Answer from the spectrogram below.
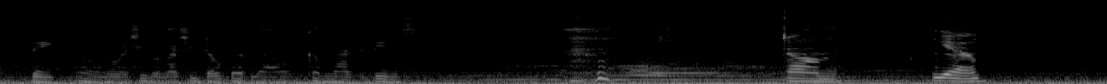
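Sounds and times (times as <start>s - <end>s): low rumble inside car: 0.0s - 11.0s
woman humming: 5.6s - 6.3s
woman laughing: 5.7s - 6.2s.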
